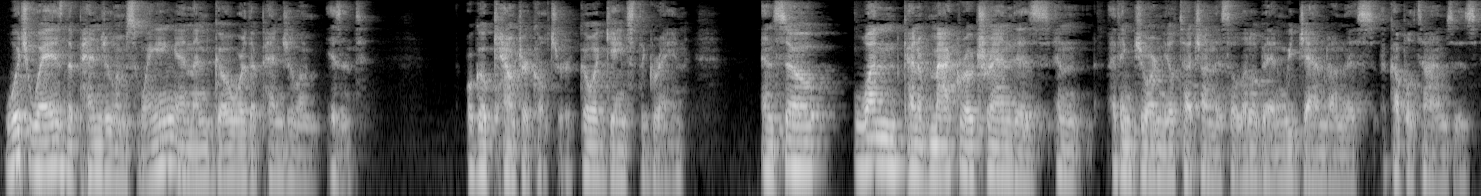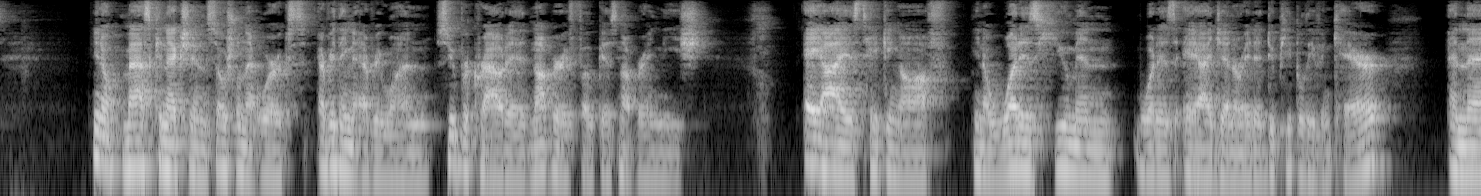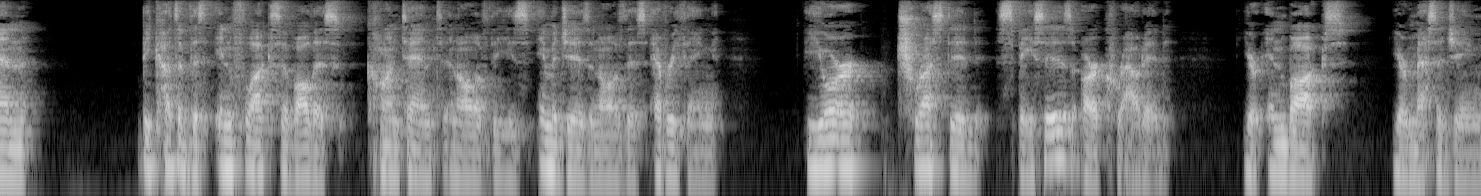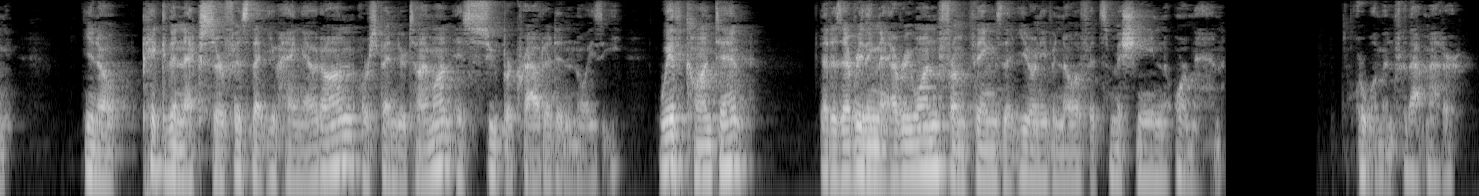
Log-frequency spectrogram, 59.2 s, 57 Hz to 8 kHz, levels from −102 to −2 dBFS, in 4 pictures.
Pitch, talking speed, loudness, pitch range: 100 Hz, 160 wpm, -25 LUFS, 90-110 Hz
